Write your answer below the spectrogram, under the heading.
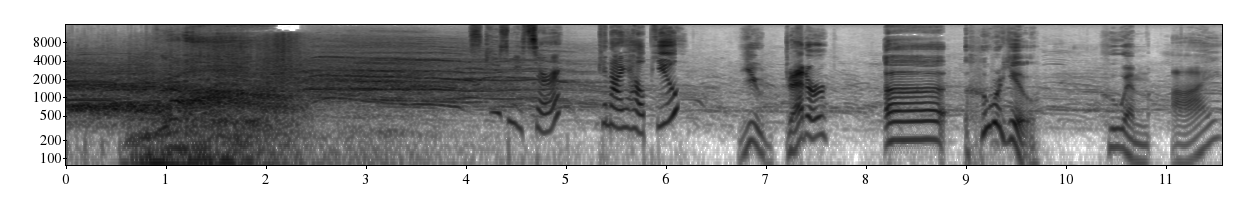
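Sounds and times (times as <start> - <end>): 
crowd of adults shouting all at once: 0.0 - 11.5
speech: 4.7 - 9.8, 10.4 - 11.5.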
